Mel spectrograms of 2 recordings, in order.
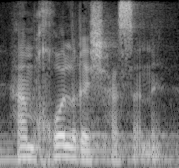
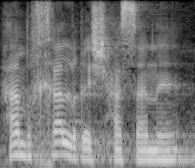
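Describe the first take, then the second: First: خلقش said as kholqesh, with an o, meaning his character; slow, stressed خلقش as kholqesh, set against khalqesh; kholq sense. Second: خلقش said as khalqesh, with an open a, meaning his looks; slow and deliberate: خلقش as khalqesh, not kholqesh; khalq sense. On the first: Preacher shows the second reading of خلقش, slowly stressing kholqesh. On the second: Preacher shows the first reading of خلقش, slowly stressing khalqesh. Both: Shown as a demonstration. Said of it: "به دو اعتبار حسن است".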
